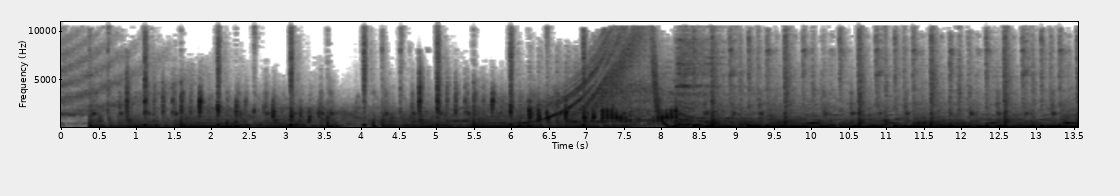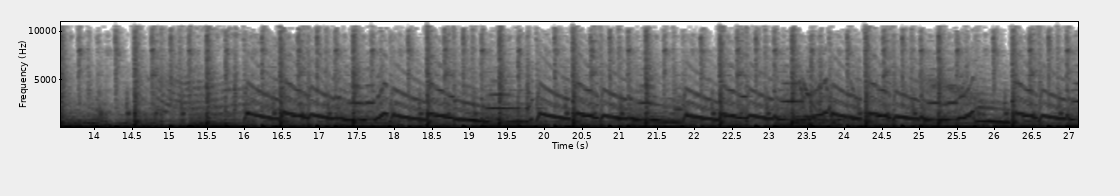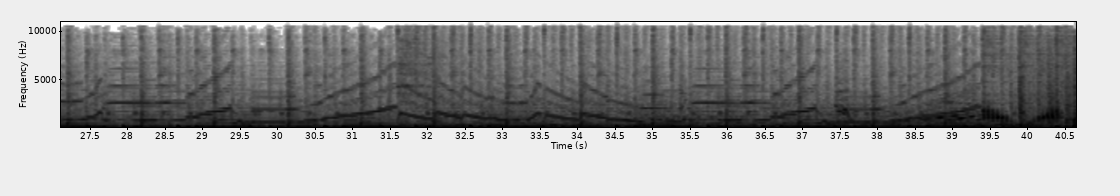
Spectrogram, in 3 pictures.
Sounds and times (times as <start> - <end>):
Music: 0.0 - 40.6.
